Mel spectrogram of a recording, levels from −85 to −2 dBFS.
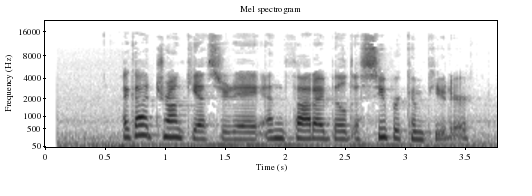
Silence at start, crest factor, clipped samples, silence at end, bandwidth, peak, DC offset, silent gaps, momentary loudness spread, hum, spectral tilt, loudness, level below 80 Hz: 0.1 s; 16 dB; under 0.1%; 0.05 s; 16 kHz; -6 dBFS; under 0.1%; none; 11 LU; none; -3 dB/octave; -22 LUFS; -38 dBFS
